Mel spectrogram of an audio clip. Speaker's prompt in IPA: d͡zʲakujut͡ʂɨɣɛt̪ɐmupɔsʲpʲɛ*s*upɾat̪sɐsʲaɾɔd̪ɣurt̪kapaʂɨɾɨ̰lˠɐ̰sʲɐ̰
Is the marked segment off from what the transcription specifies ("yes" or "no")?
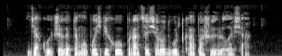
yes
